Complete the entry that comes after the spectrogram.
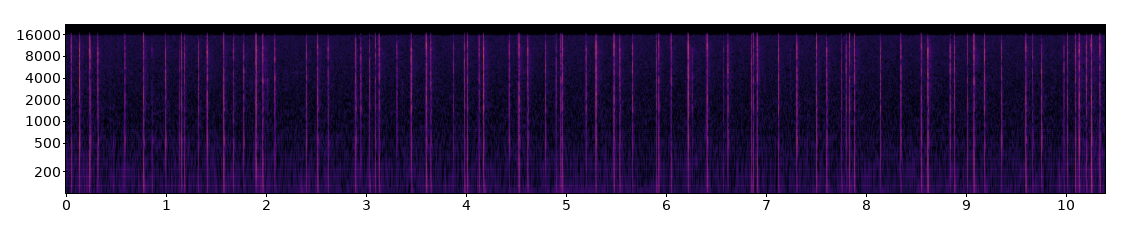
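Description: A hollow, tube-shaped clear plastic package holding two beige makeup sponges is held in the hand and tapped and scratched with long acrylic nails. Some 60 sharp, bright clicks and taps come in quick, uneven bursts and die away instantly over a faint steady hiss of scratching.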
